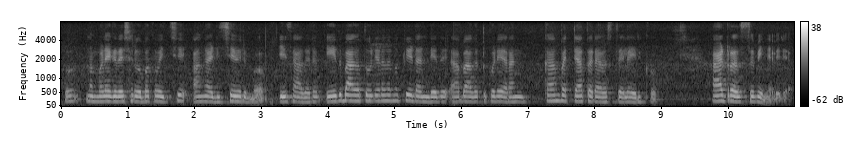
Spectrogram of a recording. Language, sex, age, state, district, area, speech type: Malayalam, female, 45-60, Kerala, Kozhikode, rural, spontaneous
